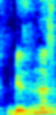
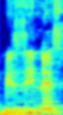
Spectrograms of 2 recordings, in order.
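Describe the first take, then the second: First: The word is said with two syllables. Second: The word is said with three syllables. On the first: The speaker calls it right. "बिजनेस कहते हैं" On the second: The speaker calls it wrong. "बिजीनेस नहीं कहते हैं"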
